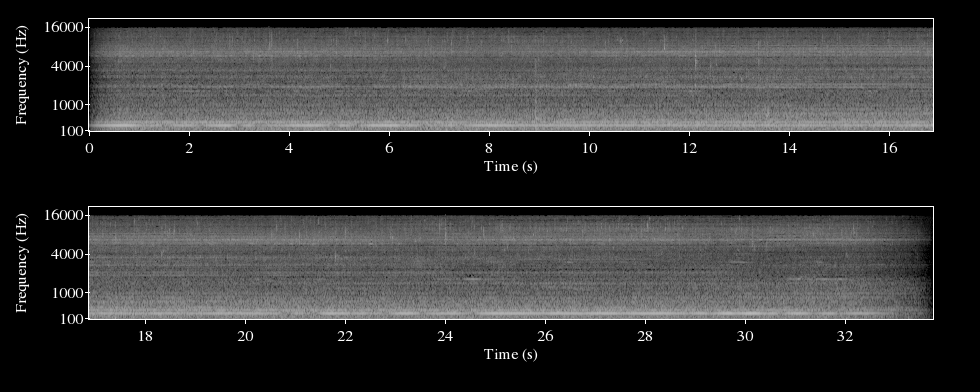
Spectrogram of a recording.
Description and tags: Between the fridge and the wall.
